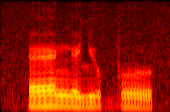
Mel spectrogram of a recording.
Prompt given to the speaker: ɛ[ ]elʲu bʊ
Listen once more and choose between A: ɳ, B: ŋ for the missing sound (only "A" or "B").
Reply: B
